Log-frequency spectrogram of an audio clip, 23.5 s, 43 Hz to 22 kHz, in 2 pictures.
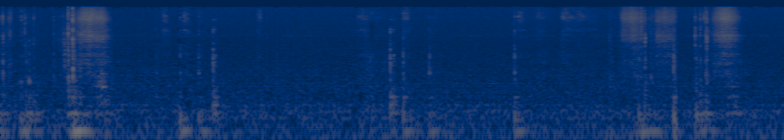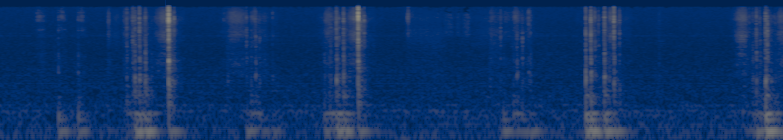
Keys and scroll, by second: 0.0-1.6 typing, 9.6 super+w, 10.5 super+p, 13.4-14.4 typing, 15.5 super+p, 16.4-17.4 typing, 19.1 typing, 19.4 super+p, 20.3-21.3 typing, 22.8-23.5 typing.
